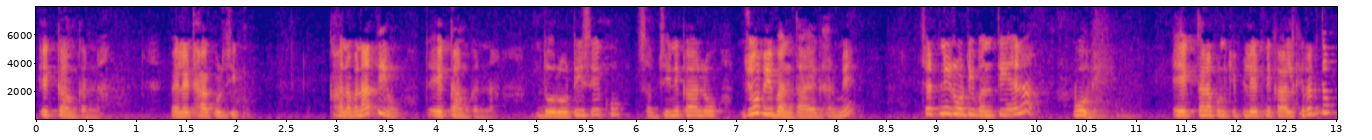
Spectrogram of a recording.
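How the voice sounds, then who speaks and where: A woman's voice: sits high, lively intonation, moderate pace, a bit bright, slight background noise. A woman voicing a stern, bossy older mother-in-law in a cartoon, scolding and lecturing her daughter-in-law. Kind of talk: cartoon voice acting.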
